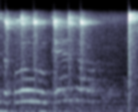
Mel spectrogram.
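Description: Indistinct voices talking, then a single sharp click just before the end.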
